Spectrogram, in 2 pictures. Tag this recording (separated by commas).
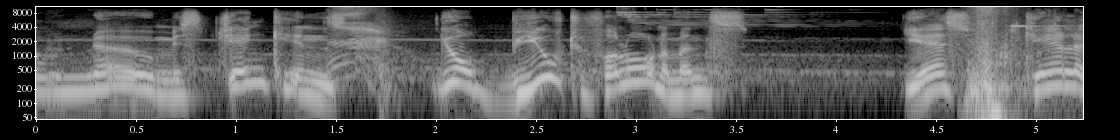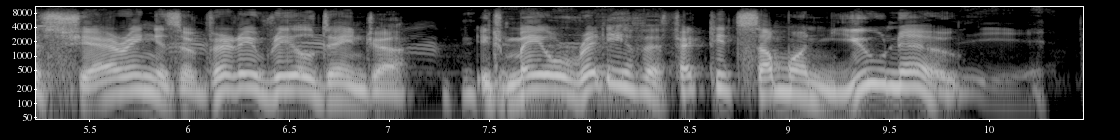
Speech, Music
